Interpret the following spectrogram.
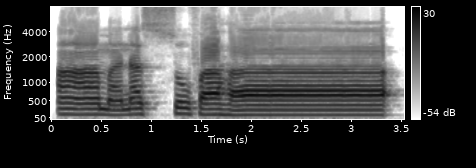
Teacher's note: جب آپ یہاں پر وقف کریں گے تو حمزہ ساکن ہوگی، جھٹکے کے ساتھ پڑھیں گے۔ · مد متصل ہے، بڑی مد اس کو ہم قرآن پاک میں کہتے ہیں، اس کو 5 الف کے برابر کھینچ کر پڑھیں گے۔ الف اور لام کو آپ نے چھوڑ دینا ہے۔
